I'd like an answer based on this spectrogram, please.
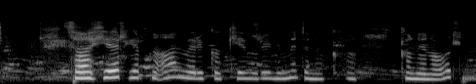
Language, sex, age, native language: Icelandic, male, 18-19, Icelandic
